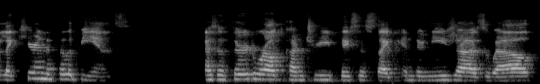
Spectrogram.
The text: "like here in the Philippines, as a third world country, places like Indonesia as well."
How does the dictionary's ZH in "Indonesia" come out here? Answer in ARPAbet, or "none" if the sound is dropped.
ZH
